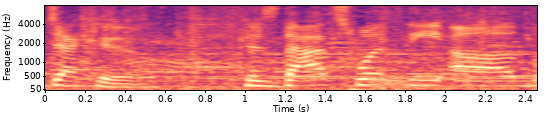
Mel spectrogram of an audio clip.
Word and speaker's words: Deku: And yes, I pronounce it deu. So, uh the reason why I did that is cuz the first person I ever heard pronounce it and introduced me to Zelda uh pronounced it that way. So, uh that's how I pronounce it. I don't care if it's pronounced Deku because that's what the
